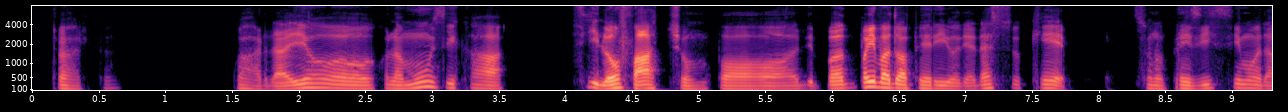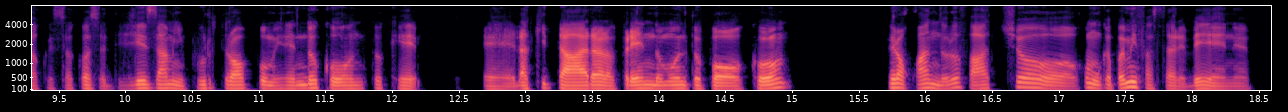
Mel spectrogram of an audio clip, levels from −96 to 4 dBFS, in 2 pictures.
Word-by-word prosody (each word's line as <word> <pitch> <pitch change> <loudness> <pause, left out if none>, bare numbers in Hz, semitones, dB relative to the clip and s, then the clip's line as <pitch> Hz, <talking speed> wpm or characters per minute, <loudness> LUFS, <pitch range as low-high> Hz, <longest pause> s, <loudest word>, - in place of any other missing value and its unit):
Certo. 120 +2 -9 0.9
Guarda, 105 -3 -4
io 130 -3 +1
con 125 - -11
la 120 - 0
musica 140 -5 -2 0.5
sì, - - -1
lo 125 +4 +9
faccio 125 -5 +6
un 110 +1 -9
po' 105 -1 -2
di 115 - -11
po 125 +1 +2
poi 170 +4 +9
vado 150 -5 +8
a - - +4
periodi. 115 -3 -3
Adesso 130 +3 -7
che 130 -3 -3 0.4
sono 115 -2 -8
presissimo 125 +4 -5
da 110 -1 -8
questa 110 +1 -18
cosa 115 -2 -7
degli 115 +4 -7
esami 130 -3 -2
purtroppo 125 +2 -3
mi 115 -1 -5
rendo 120 +4 -1
conto 115 0 -3
che, 110 -1 -6 0.4
ehm, 100 -2 -8
la 110 - -1
chitarra 120 -3 +3
la 110 -2 0
prendo 120 +2 +1
molto 120 -1 -2
poco, 115 +7 +1 0.7
però 150 -1 +1
quando 135 -3 -2
lo 155 - -2
faccio 125 -3 -2
comunque 135 -2 -3
poi - - 0
mi 175 - +5
fa 120 - -11
stare 110 -3 -8
bene 100 -3 -5
120 Hz, 155 wpm, -24 LUFS, 110-130 Hz, 0.9 s, lo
